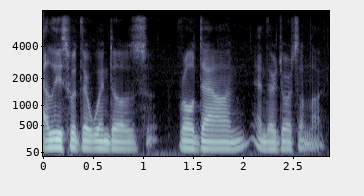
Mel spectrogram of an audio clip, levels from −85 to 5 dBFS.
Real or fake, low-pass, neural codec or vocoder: real; 7.2 kHz; none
